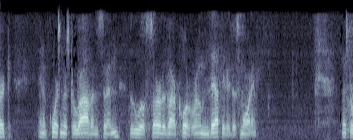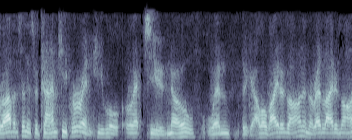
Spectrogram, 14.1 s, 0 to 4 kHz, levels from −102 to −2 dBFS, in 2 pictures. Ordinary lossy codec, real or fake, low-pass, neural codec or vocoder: AAC, 16 kbps; fake; 3.6 kHz; codec, 16 kHz in and 24 kHz out, 0.8 kbps, FocalCodec, streaming, 65536 codes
